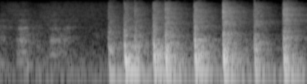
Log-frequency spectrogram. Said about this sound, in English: Give it a clap. Bam.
